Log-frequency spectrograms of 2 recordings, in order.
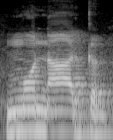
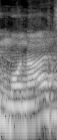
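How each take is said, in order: First: The word ends with a 'k' sound. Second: The word ends with a 'ch' sound. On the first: The speaker calls it right. "लेकिन ये मोनार्क है" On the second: The speaker calls it wrong. "बहुत से लोग इसे मोनार्च बोल देते हैं"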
